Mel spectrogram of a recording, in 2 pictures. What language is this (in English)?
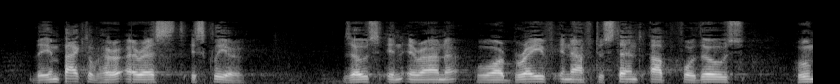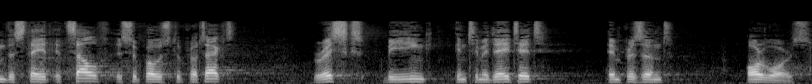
English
